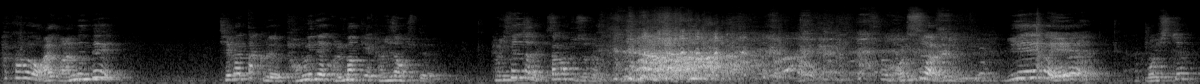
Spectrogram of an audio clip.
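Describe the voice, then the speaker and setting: A very high-pitched man runs a university admissions seminar, teasing the students and laughing often as he talks to them directly. He sounds distant from the microphone in a strongly echoing hall with a faint hiss underneath. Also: big pitch swings, quick pace. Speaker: academy admissions lecturer. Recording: very echoey hall, mic far off, faint noise.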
